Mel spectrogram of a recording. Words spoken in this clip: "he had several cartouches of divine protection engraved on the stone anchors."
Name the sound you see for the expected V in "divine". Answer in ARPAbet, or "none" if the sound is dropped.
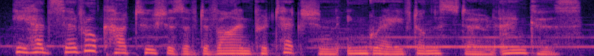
V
